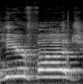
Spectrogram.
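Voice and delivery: high, loud call; boy calling into the front row. A narrator's reading. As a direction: sing out his name.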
